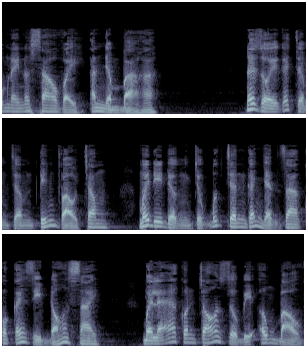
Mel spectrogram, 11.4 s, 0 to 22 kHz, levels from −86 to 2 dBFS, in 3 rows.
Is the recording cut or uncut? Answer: cut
